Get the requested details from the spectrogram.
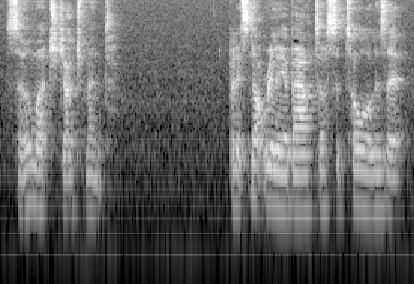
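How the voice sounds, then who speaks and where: A woman priest giving a sermon at home, speaking in a gentle, reflective way while reading from notes, recorded by a camera across a room. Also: low-pitched, level tone, normal speed, reverberant. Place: living room by a bright window.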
